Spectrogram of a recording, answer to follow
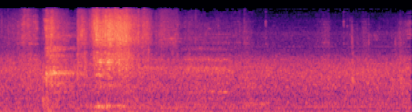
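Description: Oil pan drain plug being unscrewed by hand, freshly broken loose: a couple of short soft scrapes about half a second and a second in, over a steady low hum.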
